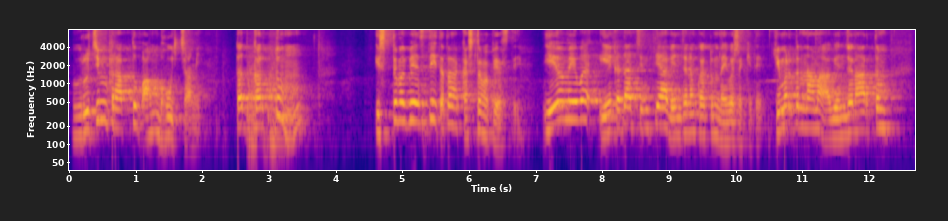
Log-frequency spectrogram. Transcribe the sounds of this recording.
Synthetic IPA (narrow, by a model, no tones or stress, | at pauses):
ɾut͡ʃimpɾaːp̚t̪umʔɐɦɐmbʱɐɦutːʃa̰ːmḭ | t̪ɐd̪kɐɾt̪um | isʈɐmɐpjɐst̪it̪ɐt̪ʰaɦɐkɐʂʈɐmɐpjɐ̰st̪ḭ | eːʋɐmeːʋɐeːkɐd̪aːt͡ʃint̪jaːʋjɐɲd͡ʒɐnɐmkɐɾt̪umnɐjʋɐʃɐkjit̪ḛːt͡ʃimɐɾt̪ɐmnaːmɐʋjeɲd͡ʒɐnaːɾt̪ʰɐm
